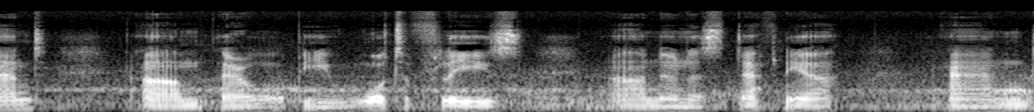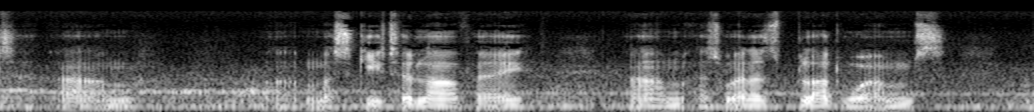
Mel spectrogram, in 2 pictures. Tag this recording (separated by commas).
Speech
